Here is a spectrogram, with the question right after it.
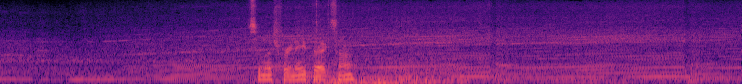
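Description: A front-engined race car in the iRacing sim drones steadily, with a brief sharp burst of revs partway through. The engine sits under someone talking.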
